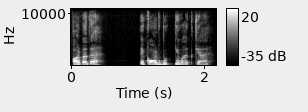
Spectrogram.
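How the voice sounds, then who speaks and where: A woman's voice: very high-pitched, steady tone, moderate pace, background noise. A woman hosting a commentary vlog, speaking with passion and asking pointed rhetorical questions. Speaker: vlogger.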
